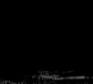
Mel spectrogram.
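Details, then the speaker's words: Soft, low, wavering gurgle sliding over about half a second from an adult's stomach during speech; stomach rumbling (borborygmi). "i don't know if you can hear my stomach rumbling it's got lots to say"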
